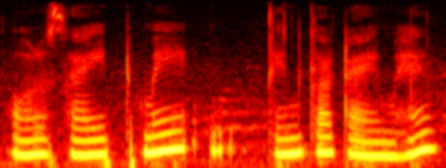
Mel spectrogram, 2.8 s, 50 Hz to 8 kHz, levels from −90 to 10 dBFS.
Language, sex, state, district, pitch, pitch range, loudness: Hindi, female, Delhi, New Delhi, 235 Hz, 215-270 Hz, -13 LUFS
